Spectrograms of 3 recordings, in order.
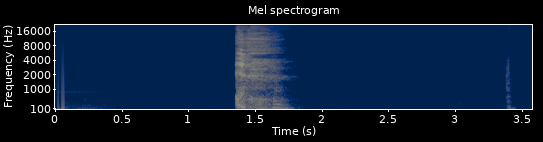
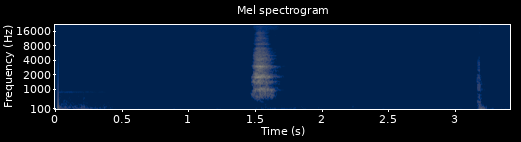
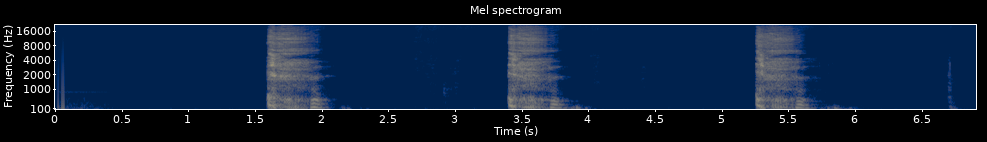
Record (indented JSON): {
  "cough_length": "3.6 s",
  "cough_amplitude": 9697,
  "cough_signal_mean_std_ratio": 0.25,
  "exhalation_length": "3.4 s",
  "exhalation_amplitude": 2676,
  "exhalation_signal_mean_std_ratio": 0.28,
  "three_cough_length": "6.9 s",
  "three_cough_amplitude": 8285,
  "three_cough_signal_mean_std_ratio": 0.31,
  "survey_phase": "beta (2021-08-13 to 2022-03-07)",
  "age": "45-64",
  "gender": "Female",
  "wearing_mask": "No",
  "symptom_cough_any": true,
  "symptom_runny_or_blocked_nose": true,
  "symptom_sore_throat": true,
  "symptom_fatigue": true,
  "symptom_headache": true,
  "symptom_onset": "2 days",
  "smoker_status": "Never smoked",
  "respiratory_condition_asthma": false,
  "respiratory_condition_other": false,
  "recruitment_source": "Test and Trace",
  "submission_delay": "0 days",
  "covid_test_method": "RT-qPCR"
}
